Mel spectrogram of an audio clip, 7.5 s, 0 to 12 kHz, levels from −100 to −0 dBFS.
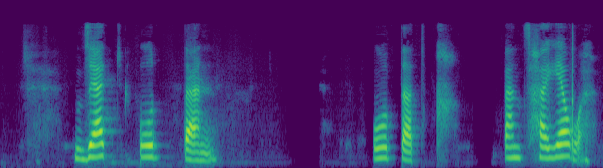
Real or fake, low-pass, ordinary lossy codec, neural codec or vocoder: fake; 7.2 kHz; MP3, 64 kbps; codec, 16 kHz, 1 kbps, FunCodec, trained on LibriTTS, 50 frames a second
